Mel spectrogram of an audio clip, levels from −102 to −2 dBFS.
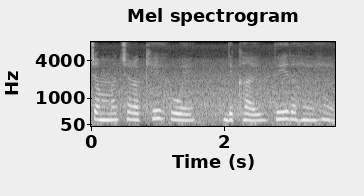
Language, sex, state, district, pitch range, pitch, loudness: Hindi, female, Madhya Pradesh, Dhar, 225-245 Hz, 230 Hz, -14 LUFS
